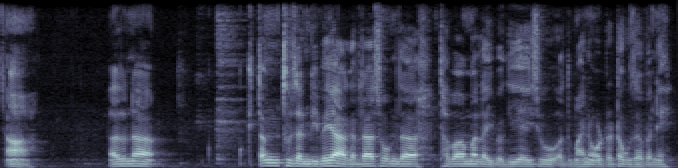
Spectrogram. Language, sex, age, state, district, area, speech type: Manipuri, male, 45-60, Manipur, Imphal West, rural, spontaneous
